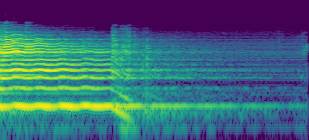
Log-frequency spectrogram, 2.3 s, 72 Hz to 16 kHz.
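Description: Electric guitar, a Fender Custom Shop 1961 Stratocaster with Klein Epic Series 1962 pickups through a Two-Rock Silver Sterling Signature amp: a single sustained note with vibrato that slides down in pitch about a second in and fades out.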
